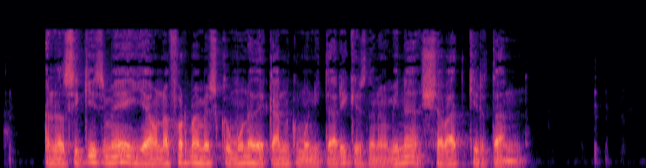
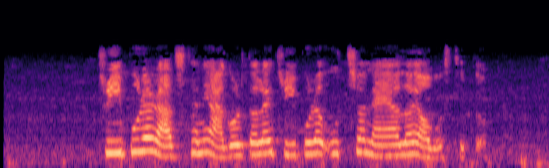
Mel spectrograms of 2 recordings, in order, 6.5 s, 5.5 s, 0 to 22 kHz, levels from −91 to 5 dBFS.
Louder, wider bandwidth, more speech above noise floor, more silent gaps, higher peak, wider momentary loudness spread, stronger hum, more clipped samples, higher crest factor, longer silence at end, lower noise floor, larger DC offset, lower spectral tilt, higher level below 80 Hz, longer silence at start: second, -28 LUFS vs -17 LUFS; first, 11.5 kHz vs 8 kHz; first, 60 dB vs 31 dB; neither; second, -10 dBFS vs -2 dBFS; second, 7 LU vs 13 LU; neither; neither; about the same, 20 dB vs 16 dB; first, 1.2 s vs 0.05 s; first, -88 dBFS vs -48 dBFS; neither; first, -6 dB/octave vs -4 dB/octave; first, -42 dBFS vs -48 dBFS; second, 0.45 s vs 1 s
